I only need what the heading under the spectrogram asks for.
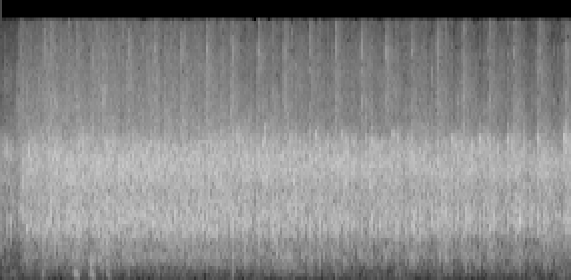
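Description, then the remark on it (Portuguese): Steady, dense applause from an audience, a continuous crackle of many hands clapping at an even loudness for several seconds with no voices on top, welcoming economist Samuel Pessoa, a researcher at the Fundação Getúlio Vargas. “Aplaudam Samuel Pessoa.”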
